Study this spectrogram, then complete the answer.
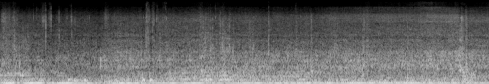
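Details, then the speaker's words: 1985 C4 Corvette after fixing a poorly connected negative battery cable that caused a no-start with no power: steady, deep, even idle with no misses, knocks or surges; battery charging, oil pressure and rpm good. "and as you can hear running battery's charging oil pressure is good rpms are good unbelievable"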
